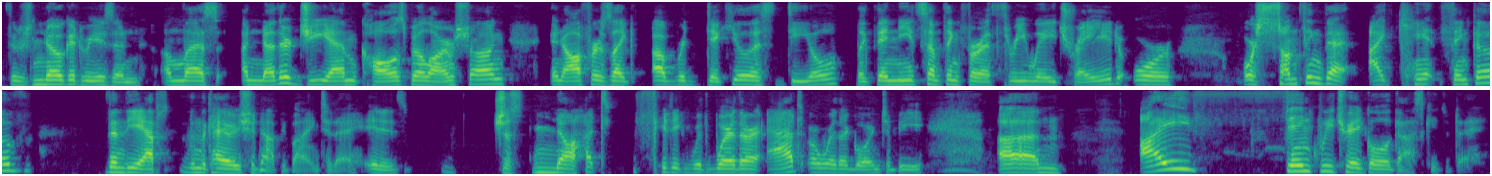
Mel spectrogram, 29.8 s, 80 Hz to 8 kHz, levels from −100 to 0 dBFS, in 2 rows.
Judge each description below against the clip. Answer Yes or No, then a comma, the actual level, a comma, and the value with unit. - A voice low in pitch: No, medium, 145 Hz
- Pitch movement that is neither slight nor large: Yes, average, 3.1 semitones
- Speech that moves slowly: Yes, slow, 130 wpm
